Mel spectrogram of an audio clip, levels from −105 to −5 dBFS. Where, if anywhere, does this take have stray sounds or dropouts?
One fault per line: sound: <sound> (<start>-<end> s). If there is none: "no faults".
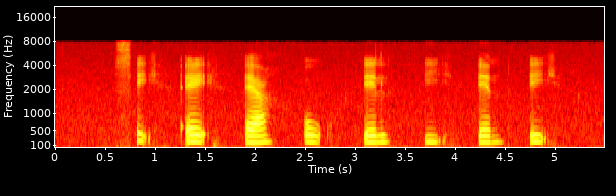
sound: dropout (0.7-0.8 s)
